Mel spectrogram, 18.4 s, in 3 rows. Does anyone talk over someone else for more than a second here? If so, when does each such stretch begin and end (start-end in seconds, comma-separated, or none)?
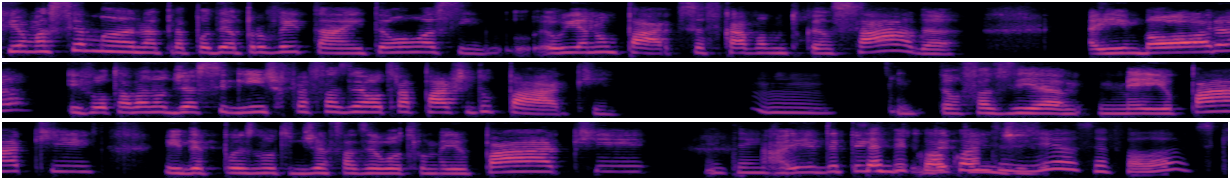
16.1-17.5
